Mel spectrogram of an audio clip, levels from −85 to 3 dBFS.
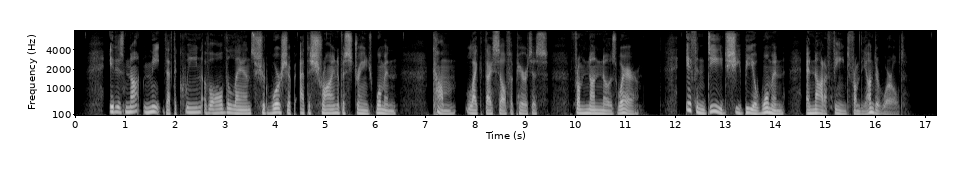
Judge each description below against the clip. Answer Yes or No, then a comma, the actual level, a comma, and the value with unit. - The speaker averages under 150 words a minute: Yes, average, 140 wpm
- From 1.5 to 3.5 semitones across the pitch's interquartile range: No, average, 4.1 semitones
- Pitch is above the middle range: No, low, 125 Hz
